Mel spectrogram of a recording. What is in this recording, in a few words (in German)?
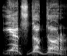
Heavy activate charge, de; "Jetzt, Doktor!"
